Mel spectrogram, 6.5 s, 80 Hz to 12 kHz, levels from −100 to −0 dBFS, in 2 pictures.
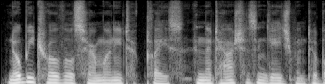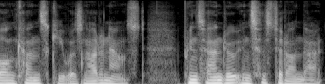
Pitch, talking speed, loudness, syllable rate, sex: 110 Hz, 165 wpm, -19 LUFS, 6.3 syllables/s, male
